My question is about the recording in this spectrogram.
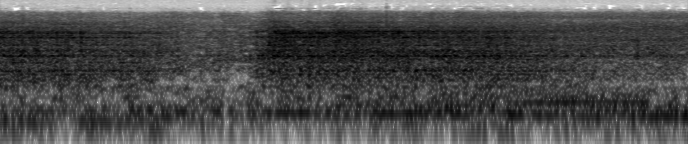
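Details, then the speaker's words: Scooter-type motorcycle, rear wheel spun by hand: a rough, raspy hiss rising and falling as the wheel turns; worn transmission (gearbox) bearing, to be replaced after removing the CVT. "mga Kaboss Amo, narinig nyo naman yung nakakairitang tunog ng gulong niya kapag pinapaikot. So hanapin natin kung ano yung naging problema."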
